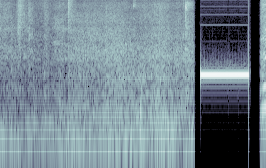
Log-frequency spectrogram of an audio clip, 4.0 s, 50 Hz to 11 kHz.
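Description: A steady low rumble of the ferry's machinery, then, about three seconds in, a single flat 1 kHz censor bleep lasting under a second. The rest of the audio is cut to silence around the bleep.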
